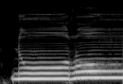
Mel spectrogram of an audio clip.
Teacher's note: Huruf ra dibunyikan secara tafkhim karena ra berbaris dhammah tanwin, maka ra dibunyikan dengan tebal.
